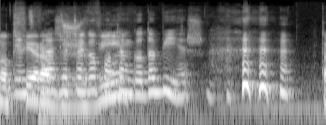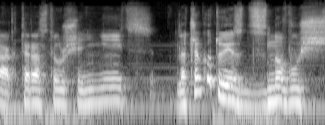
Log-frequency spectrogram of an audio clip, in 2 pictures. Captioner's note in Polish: śmiech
